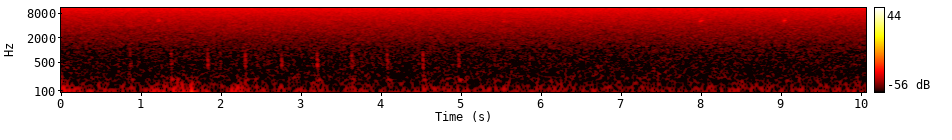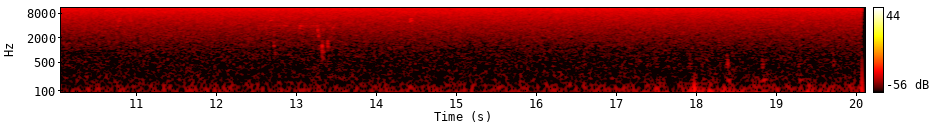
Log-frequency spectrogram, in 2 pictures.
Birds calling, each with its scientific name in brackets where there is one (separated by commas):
White-crowned Sparrow (Zonotrichia leucophrys), Rock Wren (Salpinctes obsoletus)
